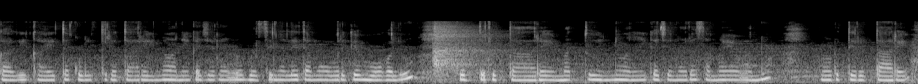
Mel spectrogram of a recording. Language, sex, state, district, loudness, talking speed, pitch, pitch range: Kannada, female, Karnataka, Mysore, -16 LUFS, 105 wpm, 210 Hz, 205-215 Hz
